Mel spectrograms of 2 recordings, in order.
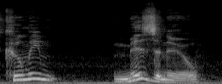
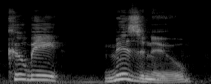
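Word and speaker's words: Kumi Mizuno: Nate brings it to my attention that we've been saying Kumi Mizunu's name wrong for 5 years. We've been saying Mizunu for 5 years. It's Mizunu.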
